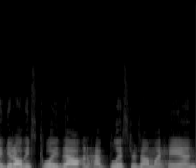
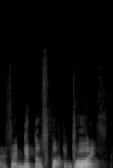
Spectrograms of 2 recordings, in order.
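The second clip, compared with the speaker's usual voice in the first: put-on loud, higher furious yell at a child; angry yell; 7 semitones higher, 5 dB louder than usual. Abusive dad yelling at son over boiling water, loud angry yell. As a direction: bark the order at the kid. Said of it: "he yells at me again".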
